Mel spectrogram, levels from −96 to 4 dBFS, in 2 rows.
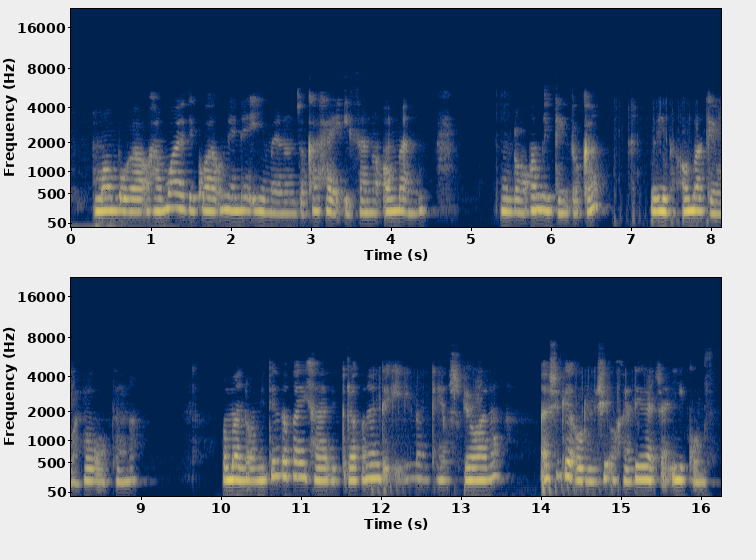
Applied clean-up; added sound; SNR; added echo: neural mask model DeepFilterNet 3.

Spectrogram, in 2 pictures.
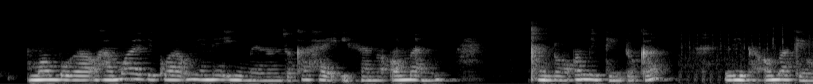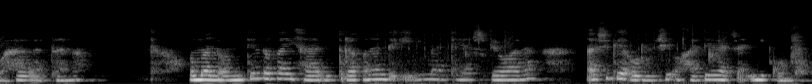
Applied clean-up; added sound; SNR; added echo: neural separator model SepFormer DNS4.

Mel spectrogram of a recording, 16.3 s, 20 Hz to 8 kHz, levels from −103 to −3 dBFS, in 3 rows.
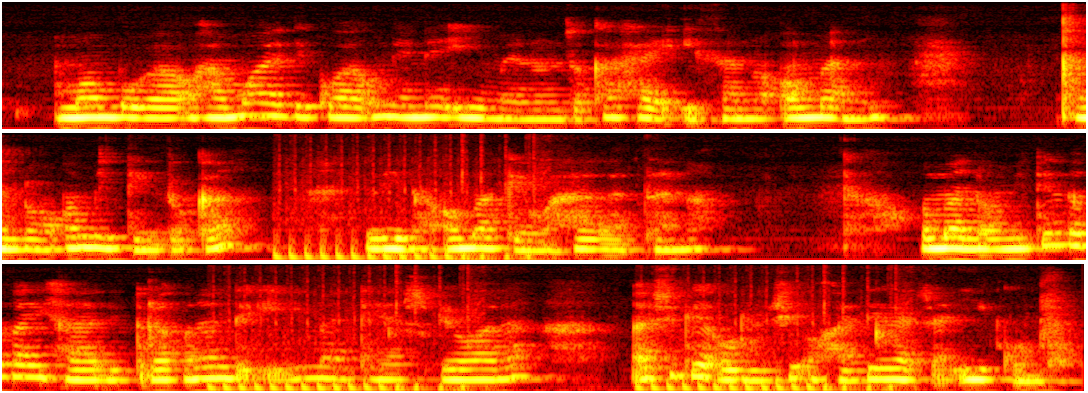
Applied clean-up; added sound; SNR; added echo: none; Motorcycle / Engine; 15 dB; reverberation time 0.3 s.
